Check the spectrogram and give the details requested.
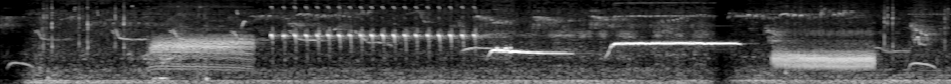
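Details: Orange-backed troupial in nature delivering a varied song: a harsh buzzy burst, a rapid series of about fifteen clipped repeated notes, a falling whistle, a long clear level whistle, then another coarse buzzy note, over a low background hum.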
